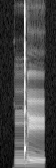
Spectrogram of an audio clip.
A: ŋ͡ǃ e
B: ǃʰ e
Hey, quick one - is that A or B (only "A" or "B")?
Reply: A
